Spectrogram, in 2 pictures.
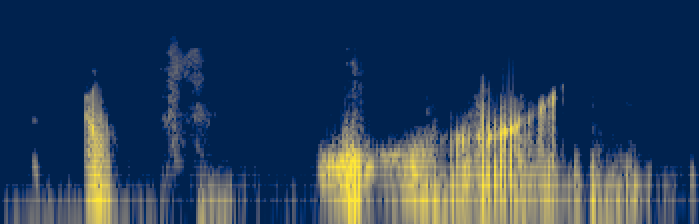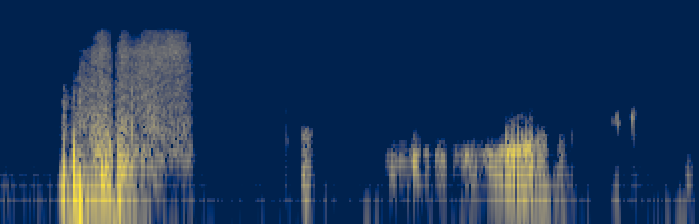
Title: Empty stomach rumbling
